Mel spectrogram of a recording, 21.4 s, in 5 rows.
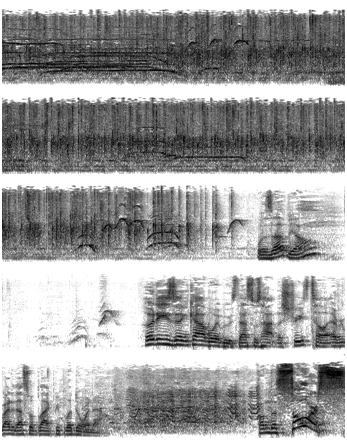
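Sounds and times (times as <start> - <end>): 
audience applause welcoming an author and comedian at a live show: 0.0 - 11.6
speech: 11.8 - 12.6, 14.6 - 18.7, 20.4 - 21.4
laughter: 17.8 - 20.6.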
